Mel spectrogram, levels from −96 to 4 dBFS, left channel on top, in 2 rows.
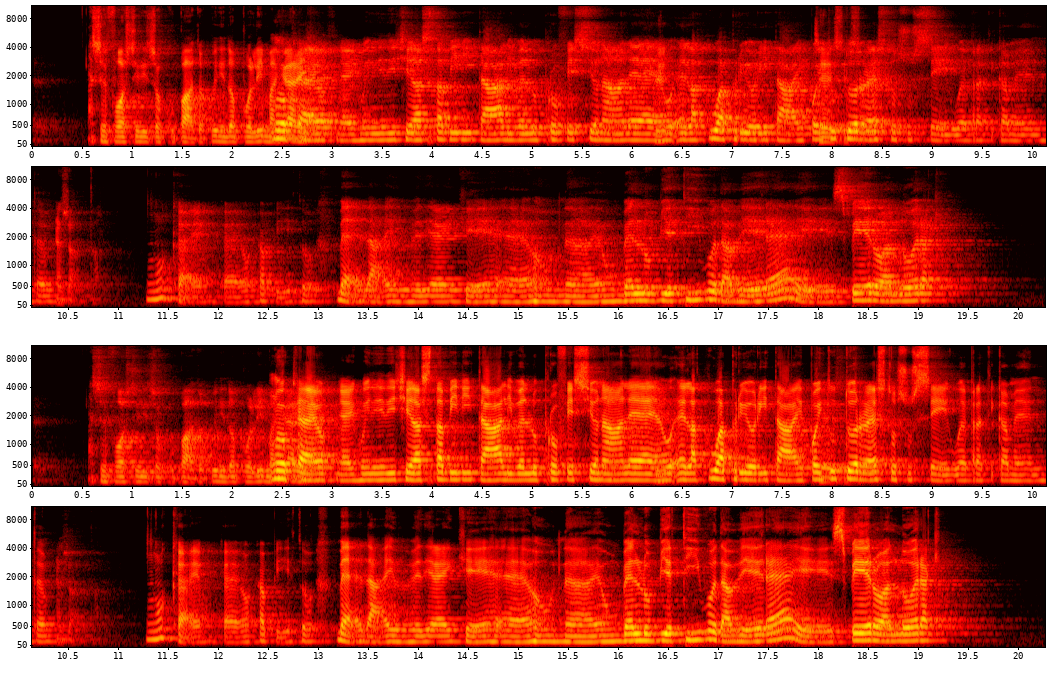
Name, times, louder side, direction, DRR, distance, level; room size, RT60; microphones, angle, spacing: voice 1, 0.6-2.8 6.2-6.4 7.8-8.1 10.4-10.6, left 4 dB, 50° left, 10 dB, 0.7 m, -39 dB
voice 2, 2.4-10.3 11.3-19.2, right 4 dB, 60° right, 10 dB, 0.7 m, -34 dB
11.0 x 8.9 x 4.8 m, 1.3 s
head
